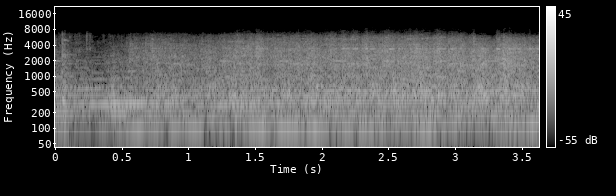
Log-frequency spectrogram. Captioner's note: train rumbling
